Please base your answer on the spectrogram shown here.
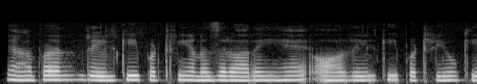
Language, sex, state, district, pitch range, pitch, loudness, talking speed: Hindi, female, Punjab, Pathankot, 190-205 Hz, 195 Hz, -14 LUFS, 175 wpm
